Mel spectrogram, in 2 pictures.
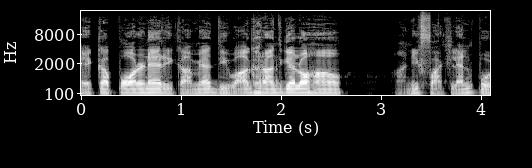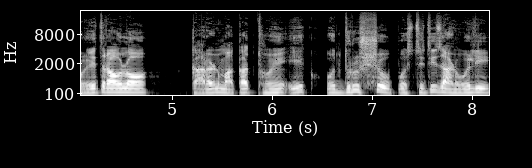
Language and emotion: Goan Konkani, fearful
